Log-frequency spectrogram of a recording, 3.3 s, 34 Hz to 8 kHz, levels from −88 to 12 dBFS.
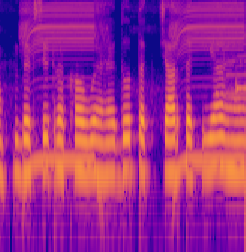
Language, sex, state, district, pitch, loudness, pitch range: Hindi, female, Jharkhand, Deoghar, 195 Hz, -15 LUFS, 190-200 Hz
